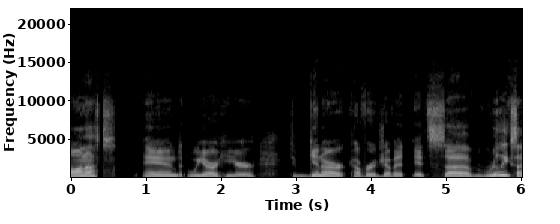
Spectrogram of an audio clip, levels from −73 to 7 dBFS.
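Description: Three bursts of packet loss interrupt this speech. In each, a run of packets went missing or arrived too late, and the receiver extended the last sound while fading it down. At 0.35 to 0.44 s, just before "and we are", about 60 ms of audio vanishes. At 2.11 to 2.19 s, right after "and we are", another 60 ms drops out. At 3.05 to 3.17 s, before "our coverage of it", a longer 100 ms gap is papered over. Each time a brief held buzz or fading hiss stands in for the missing audio before the speech jumps ahead.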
